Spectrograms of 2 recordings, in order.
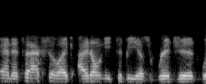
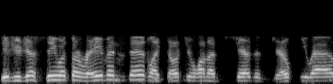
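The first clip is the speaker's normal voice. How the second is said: unhinged, maniacal put-on voice; 3 semitones higher than usual. Imagining his phone tempting him to tweet on NFL Sunday, mock maniacal voice. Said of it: "with like a maniacal voice".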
